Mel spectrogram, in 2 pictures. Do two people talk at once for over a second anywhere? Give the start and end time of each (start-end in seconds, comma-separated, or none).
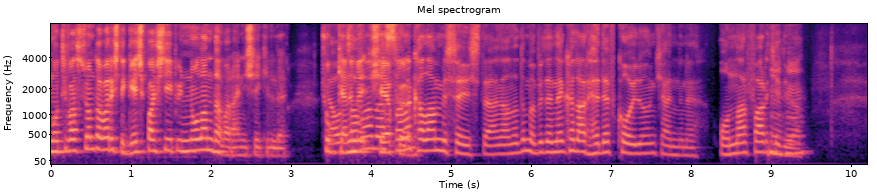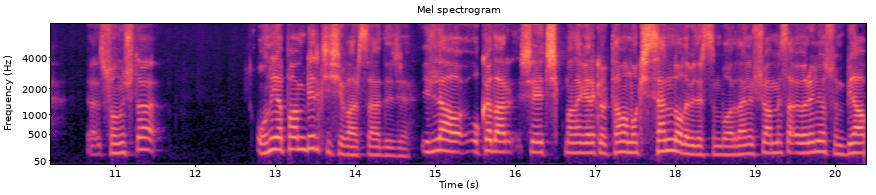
3.5-4.7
